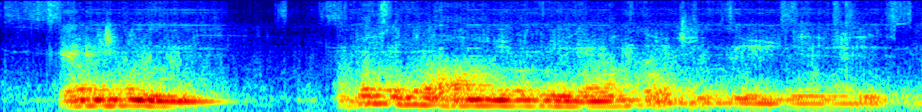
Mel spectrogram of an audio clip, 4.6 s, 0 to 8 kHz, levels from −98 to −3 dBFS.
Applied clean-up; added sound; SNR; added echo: neural separator model SepFormer DNS4.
